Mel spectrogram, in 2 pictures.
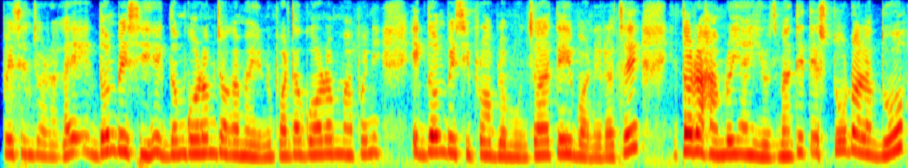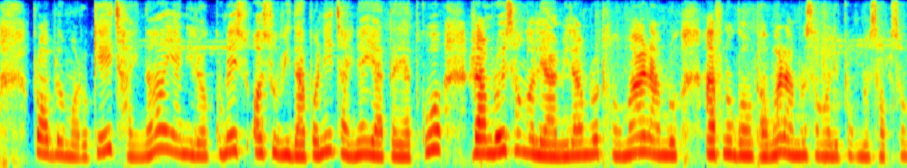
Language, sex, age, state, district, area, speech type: Nepali, female, 18-30, West Bengal, Darjeeling, rural, spontaneous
